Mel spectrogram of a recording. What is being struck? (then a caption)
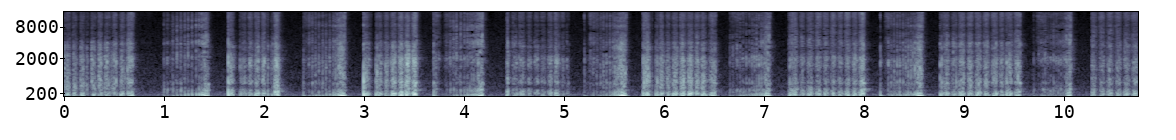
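Small cardboard light bulb box. Fingernails rapidly scratch along the edge of a small, hollow, printed cardboard light bulb box. The scratching comes in fast, rough bursts broken by short silences, with a dull, low, papery rasp and little high-end brightness.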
